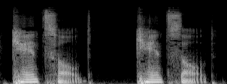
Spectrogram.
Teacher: can 结尾的 n， can 舌尖顶上颚，接着发嘶的时候呢就有点轻轻的嘶嘶的这个爆破， cancelled cancelled 嘶嘶开头嘶爆破进去， cancelled done 也要注意别发成 done，也不是 doneOK，是 done，舌尖要顶上颚， done done cancelled on meMy boyfriend cancelled on me.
